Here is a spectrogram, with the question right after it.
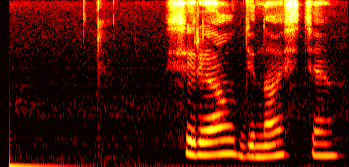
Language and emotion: Russian, sad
